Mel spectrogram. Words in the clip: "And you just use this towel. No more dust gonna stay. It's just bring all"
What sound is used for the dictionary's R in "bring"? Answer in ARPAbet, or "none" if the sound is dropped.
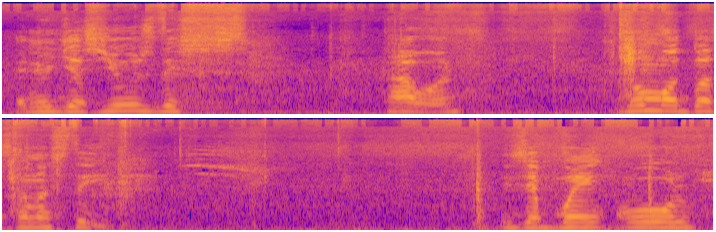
none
